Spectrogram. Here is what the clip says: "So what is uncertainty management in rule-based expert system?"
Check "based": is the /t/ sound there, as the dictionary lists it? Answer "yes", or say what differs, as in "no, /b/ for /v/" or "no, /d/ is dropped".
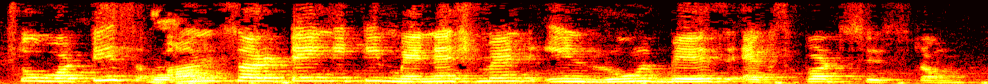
no, /t/ is dropped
